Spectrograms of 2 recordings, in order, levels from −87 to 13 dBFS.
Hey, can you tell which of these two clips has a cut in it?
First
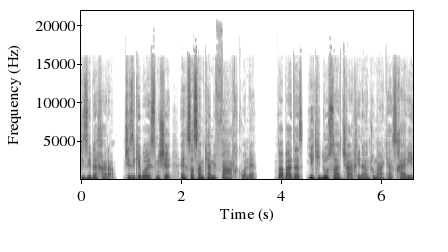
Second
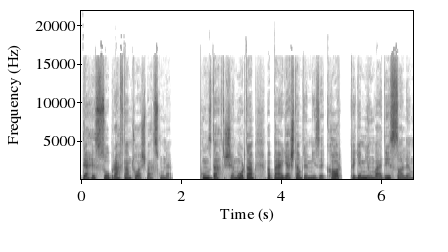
second; 2 cuts; at 2.8 s, 4.4 s

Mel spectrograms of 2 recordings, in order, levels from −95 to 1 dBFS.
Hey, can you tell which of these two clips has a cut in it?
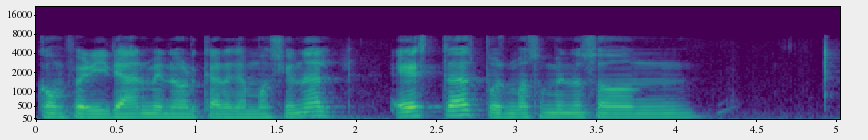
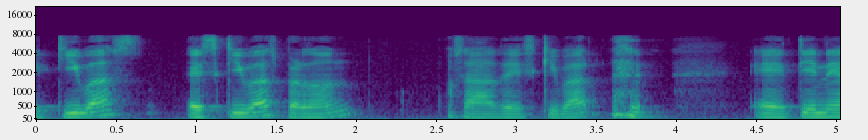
first; 1 cut; at 2.1 s

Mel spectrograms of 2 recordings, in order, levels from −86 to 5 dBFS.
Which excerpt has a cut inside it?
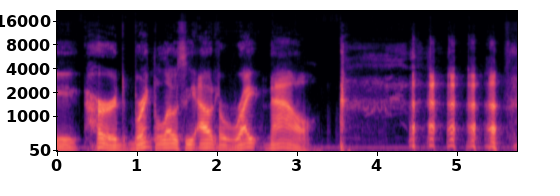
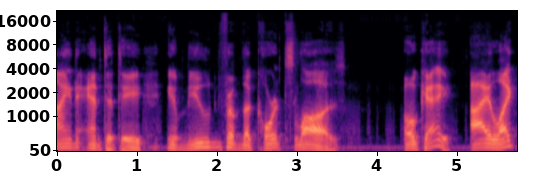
first; 2 cuts; at 1.2 s, 2.0 s

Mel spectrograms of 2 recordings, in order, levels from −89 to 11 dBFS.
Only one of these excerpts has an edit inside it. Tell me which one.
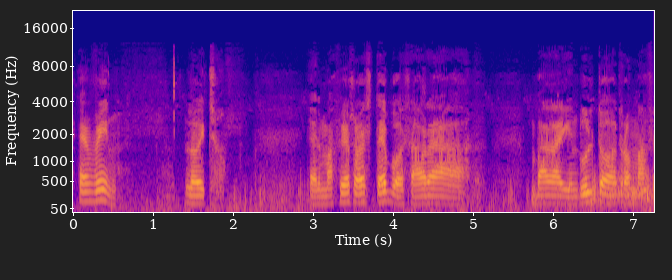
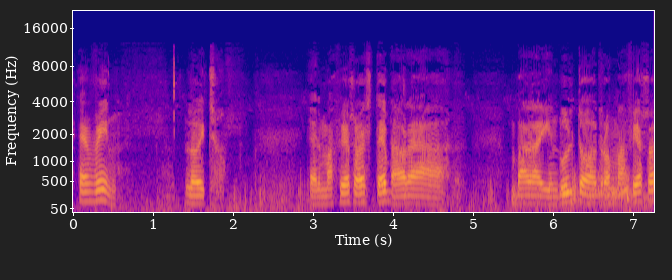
second; 1 cut; at 4.0 s

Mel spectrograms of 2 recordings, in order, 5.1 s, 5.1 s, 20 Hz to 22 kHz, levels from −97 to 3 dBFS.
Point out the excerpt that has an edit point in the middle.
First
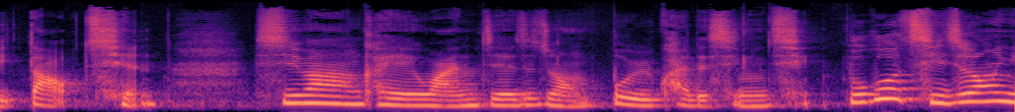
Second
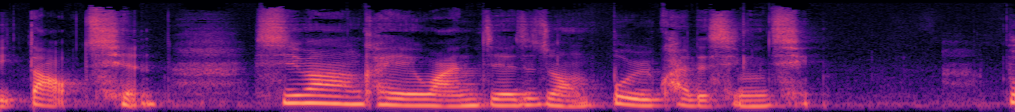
first; 1 cut; at 4.1 s

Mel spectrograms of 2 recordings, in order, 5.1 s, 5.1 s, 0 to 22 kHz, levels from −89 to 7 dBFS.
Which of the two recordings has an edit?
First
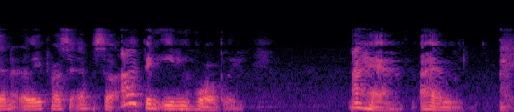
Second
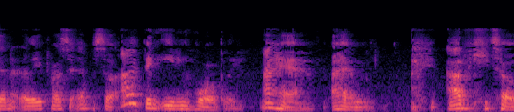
second; 1 cut; at 2.5 s

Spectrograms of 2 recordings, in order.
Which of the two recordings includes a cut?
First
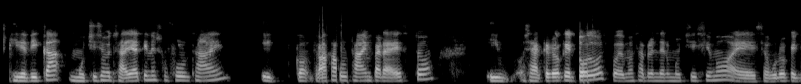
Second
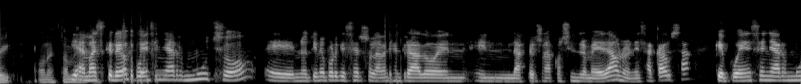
first; 2 cuts; at 1.1 s, 1.6 s

